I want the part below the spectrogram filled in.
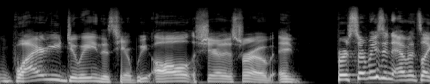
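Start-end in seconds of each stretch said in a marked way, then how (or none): none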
